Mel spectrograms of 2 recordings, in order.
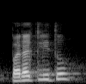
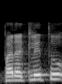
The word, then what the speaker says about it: Paráclito: Sí, Paracleto o Paráclito. Algunos dicen que se pronuncia así, otros que se pronuncia así. Paracleto o Paráclito. Porque es que lo que pasa es que hay diversas maneras de pronunciar el griego.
